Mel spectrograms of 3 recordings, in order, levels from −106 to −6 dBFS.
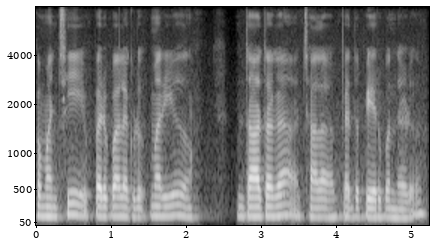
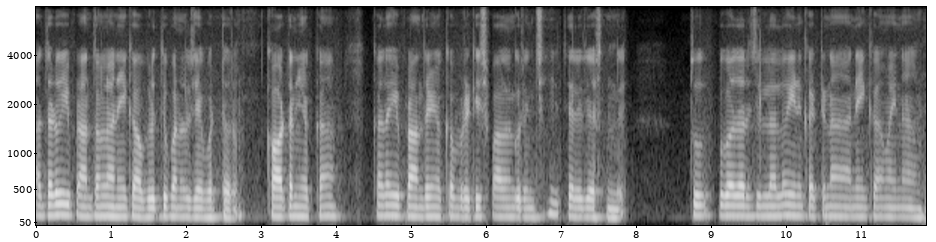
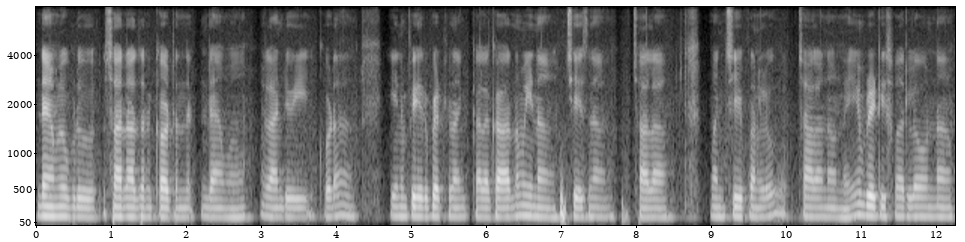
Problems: none marked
